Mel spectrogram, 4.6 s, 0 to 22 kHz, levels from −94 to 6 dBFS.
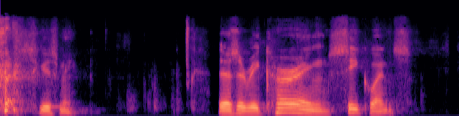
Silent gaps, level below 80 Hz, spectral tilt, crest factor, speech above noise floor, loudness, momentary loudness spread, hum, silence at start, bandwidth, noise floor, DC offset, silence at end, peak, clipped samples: none; -60 dBFS; -5 dB/octave; 20 dB; 43 dB; -21 LUFS; 22 LU; none; 0 s; 12 kHz; -63 dBFS; under 0.1%; 0.5 s; -2 dBFS; under 0.1%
